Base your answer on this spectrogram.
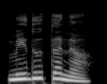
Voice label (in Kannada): "ಮತ್ತತನ", Kannada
